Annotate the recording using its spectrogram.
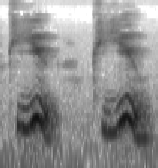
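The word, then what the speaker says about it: queue: слон является французское заимствование кью-кью очередь 5 бокса произносится только первая буква тхиеу вторым словом тоже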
